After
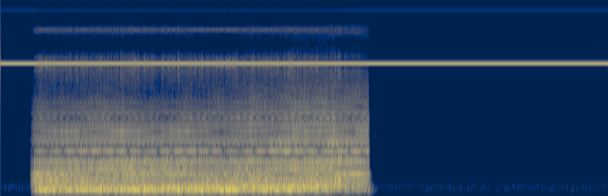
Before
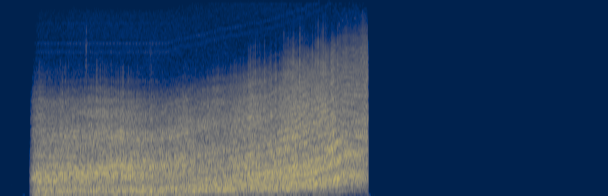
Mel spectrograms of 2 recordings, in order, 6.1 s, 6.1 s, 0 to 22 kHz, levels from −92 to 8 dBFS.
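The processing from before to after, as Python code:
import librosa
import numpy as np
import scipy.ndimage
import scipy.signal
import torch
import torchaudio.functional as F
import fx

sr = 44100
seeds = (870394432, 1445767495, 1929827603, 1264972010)

p1 = fx.chord_vocoder(x, sr, chord='minor triad', root=51)
p2 = fx.rider(p1, sr, range_db=4, speed_s=0.5)
p3 = p1 + (p2 * librosa.db_to_amplitude(0.5))
p4 = fx.peak_eq(p3, sr, hz=130.0, db=13.5, octaves=0.9)
p5 = fx.pwm(p4, sr, carrier_hz=5800.0)
y = p5 * librosa.db_to_amplitude(-2.0)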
